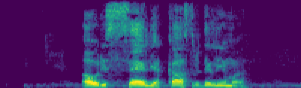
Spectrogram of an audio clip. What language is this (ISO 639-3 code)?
por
